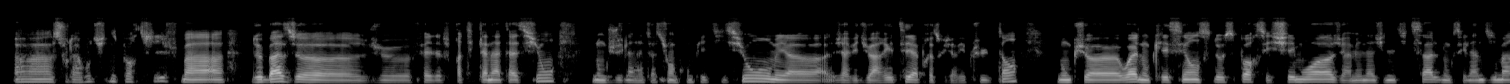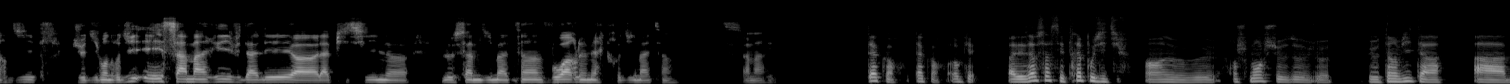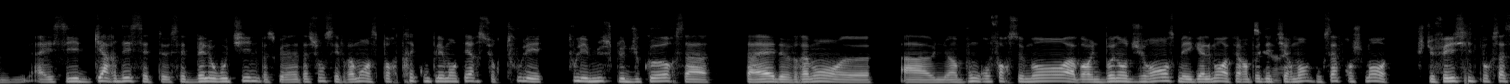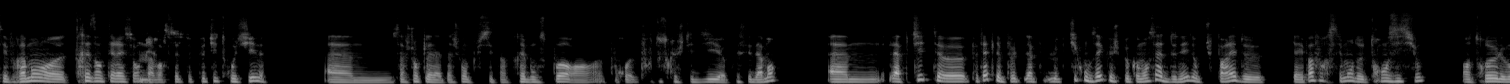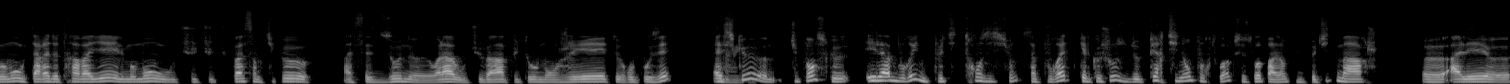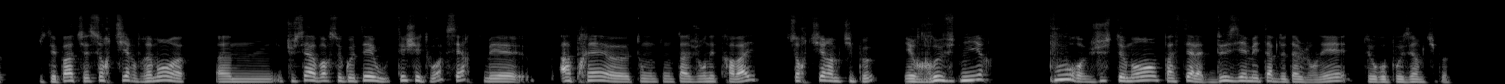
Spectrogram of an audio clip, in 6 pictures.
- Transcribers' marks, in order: other background noise; stressed: "et"; stressed: "voir"; "déjà" said as "désa"; stressed: "garder"; stressed: "très"; "vas" said as "vara"; stressed: "élaborer"; stressed: "pertinent"; stressed: "revenir pour"; stressed: "deuxième"
- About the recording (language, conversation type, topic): French, advice, Pourquoi n’arrive-je pas à me détendre après une journée chargée ?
